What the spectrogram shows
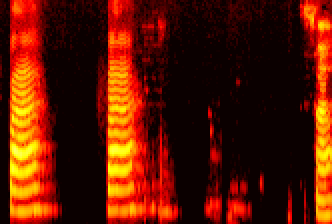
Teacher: bibir bawah bagian dalam menempel pada dua gigi seri atas itu terdapat huruf Fa nah kunci di huruf Fa ini di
